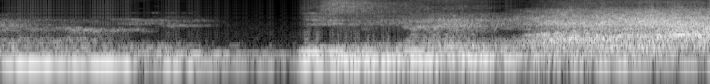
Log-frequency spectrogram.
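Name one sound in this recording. A group of boys sing together in a large echoing hall.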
